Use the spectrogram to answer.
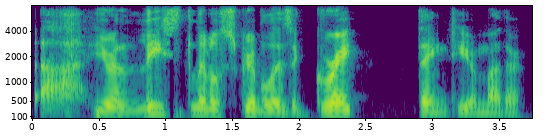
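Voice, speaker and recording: A man's voice: mid-range voice, expressive, moderate pace, sharp tone, no room sound. A man acting a genial, affectionate father and husband in an old-time radio suspense play, jovial and coaxing. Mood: genial, teasing. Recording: slightly dull, muffled audio.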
